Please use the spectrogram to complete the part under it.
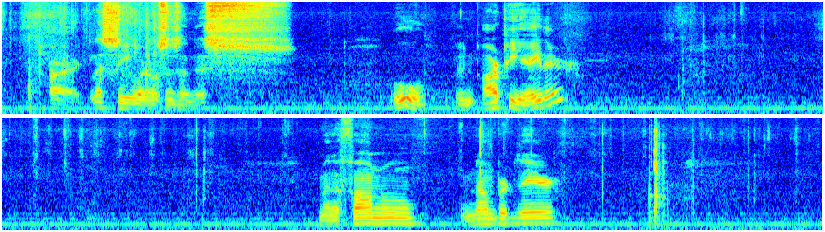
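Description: Trading cards rustle and slide as they are shuffled by hand.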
